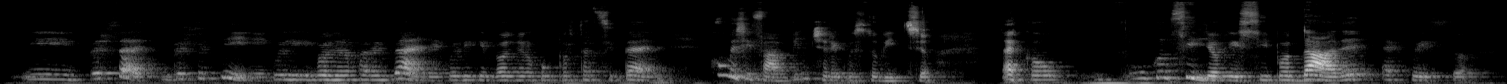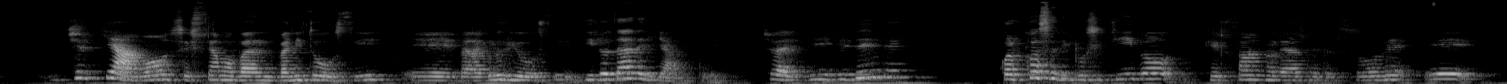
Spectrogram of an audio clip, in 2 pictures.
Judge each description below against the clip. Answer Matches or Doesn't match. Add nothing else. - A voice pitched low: Doesn't match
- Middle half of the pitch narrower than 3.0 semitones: Doesn't match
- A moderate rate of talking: Doesn't match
